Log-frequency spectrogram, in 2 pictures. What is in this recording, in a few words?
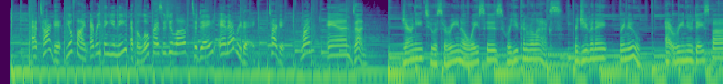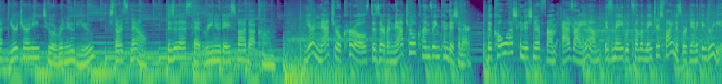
Commercial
